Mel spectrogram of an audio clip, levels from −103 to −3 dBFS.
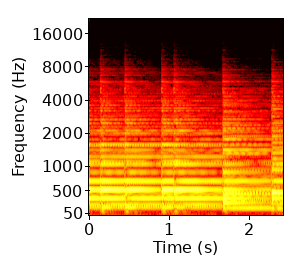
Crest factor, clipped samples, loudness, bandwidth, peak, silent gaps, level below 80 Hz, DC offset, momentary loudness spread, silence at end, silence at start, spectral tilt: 12 dB; under 0.1%; -21 LUFS; 7.4 kHz; -8 dBFS; none; -58 dBFS; under 0.1%; 4 LU; 0 s; 0 s; -7.5 dB/octave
